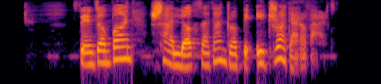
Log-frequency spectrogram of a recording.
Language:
Persian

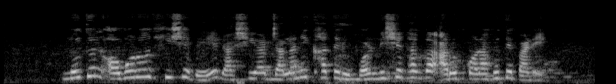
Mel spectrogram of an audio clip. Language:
Bangla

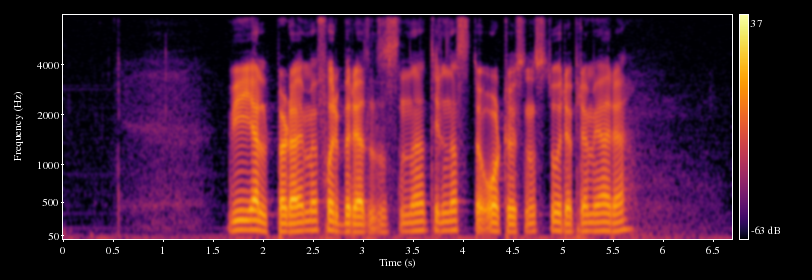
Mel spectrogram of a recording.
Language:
Norwegian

